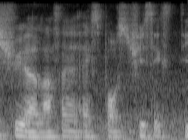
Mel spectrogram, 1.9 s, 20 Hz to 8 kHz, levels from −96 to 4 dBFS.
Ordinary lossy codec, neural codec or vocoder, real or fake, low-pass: none; none; real; 7.2 kHz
